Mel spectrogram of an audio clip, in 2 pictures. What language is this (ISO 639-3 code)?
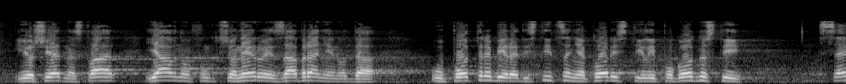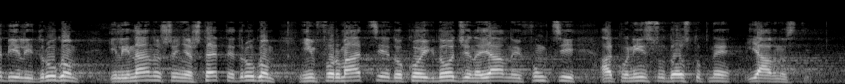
srp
